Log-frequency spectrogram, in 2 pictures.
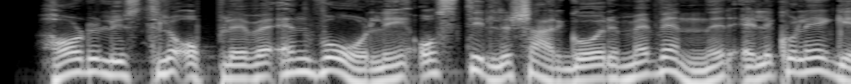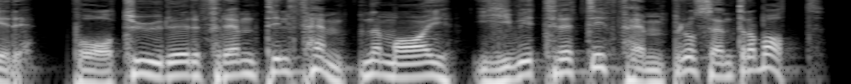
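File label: Norwegian commercial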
